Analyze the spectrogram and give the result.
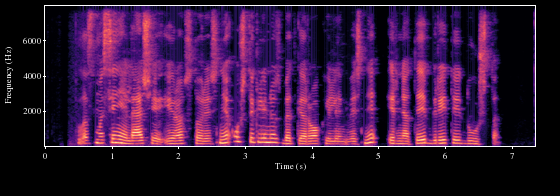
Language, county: Lithuanian, Telšiai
